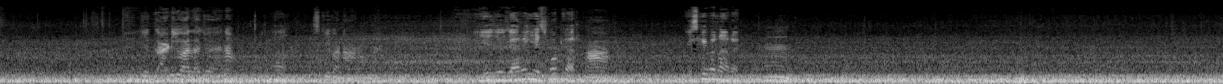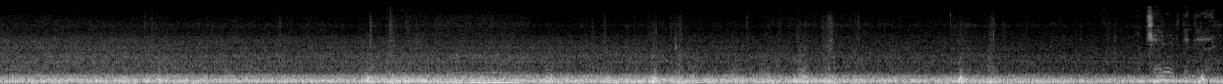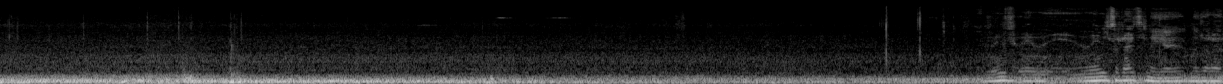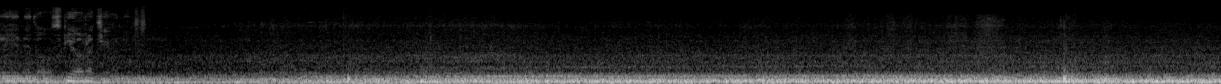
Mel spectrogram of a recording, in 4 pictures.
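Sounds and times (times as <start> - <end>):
car cabin road and engine rumble: 0.0 - 48.9.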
